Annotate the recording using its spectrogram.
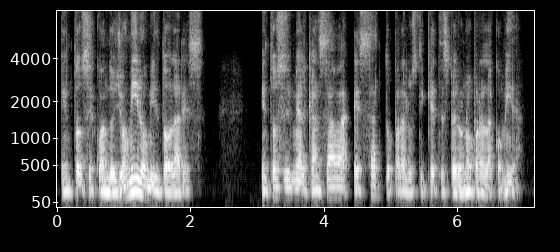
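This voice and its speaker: Colombian pastor guy, middle-aged, low husky voice, telling his story in a sermon and doing the voices of the people in it. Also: lively intonation, moderate pace. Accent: Colombian Spanish. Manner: storytelling, acts out quoted voices, addresses listeners by name.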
